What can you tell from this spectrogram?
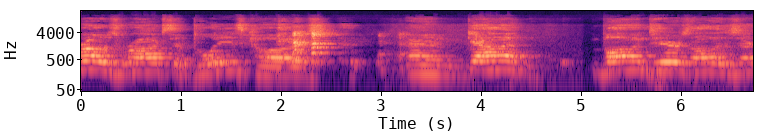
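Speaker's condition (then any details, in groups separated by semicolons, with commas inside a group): Cerebral palsy; movement disorder since childhood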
